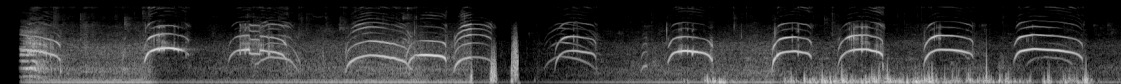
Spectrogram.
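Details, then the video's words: Kitten calling its mother: a run of high arched mews, each rising then falling, repeated quickly in bursts with short gaps, over a steady low hum. "Anak kucing lucu memanggil ibunya"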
